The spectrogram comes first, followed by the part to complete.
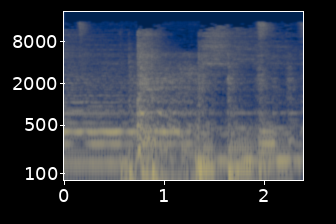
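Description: Rock recording playing through hi-fi speakers driven by a vintage Sansui 4000 stereo receiver: an instrumental riff of electric guitar and bass, with drum hits coming in about a third of the way through. The recording is made with a smartphone, which lowers its quality.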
